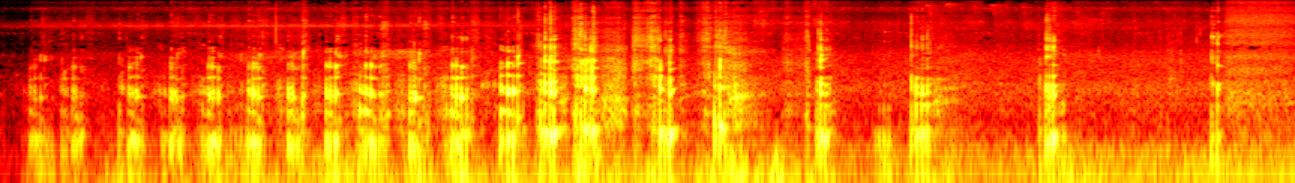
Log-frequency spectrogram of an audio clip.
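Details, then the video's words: A large, vocal pig on a farm grunts in a quick run of short, harmonic, roughly evenly spaced bursts, about three a second. The grunts then slow into a few scattered, louder ones near the end. "Large vocal pig"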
